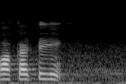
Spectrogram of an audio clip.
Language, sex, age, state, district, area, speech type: Telugu, female, 45-60, Andhra Pradesh, East Godavari, rural, read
